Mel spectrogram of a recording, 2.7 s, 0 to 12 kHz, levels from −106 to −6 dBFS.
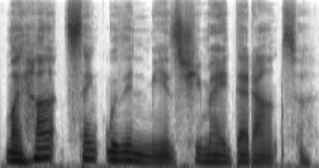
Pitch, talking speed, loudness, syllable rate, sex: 100 Hz, 225 wpm, -20 LUFS, 4.8 syllables/s, male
